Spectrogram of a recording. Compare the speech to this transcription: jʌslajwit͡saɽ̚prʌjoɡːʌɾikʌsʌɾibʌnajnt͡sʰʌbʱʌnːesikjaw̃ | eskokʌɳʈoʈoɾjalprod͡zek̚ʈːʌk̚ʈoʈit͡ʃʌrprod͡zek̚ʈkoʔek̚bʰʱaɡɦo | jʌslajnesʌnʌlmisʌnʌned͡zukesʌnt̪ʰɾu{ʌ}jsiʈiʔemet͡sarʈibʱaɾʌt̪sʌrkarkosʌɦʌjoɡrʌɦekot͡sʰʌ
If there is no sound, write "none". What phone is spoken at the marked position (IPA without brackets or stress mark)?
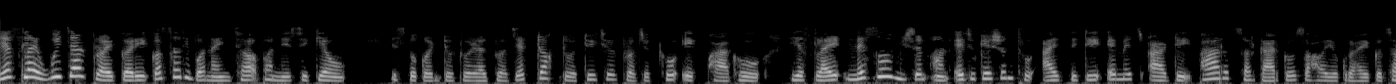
a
